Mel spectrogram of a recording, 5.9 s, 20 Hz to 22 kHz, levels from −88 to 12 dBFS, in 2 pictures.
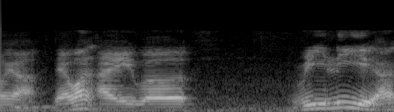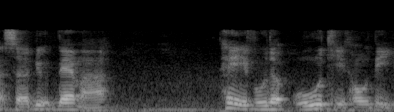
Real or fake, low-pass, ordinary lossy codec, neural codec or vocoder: real; 7.2 kHz; none; none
